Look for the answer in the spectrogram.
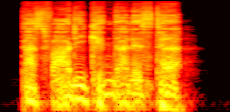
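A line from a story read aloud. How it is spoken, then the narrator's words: Whisper. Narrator (German): flüsterte Erik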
